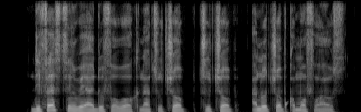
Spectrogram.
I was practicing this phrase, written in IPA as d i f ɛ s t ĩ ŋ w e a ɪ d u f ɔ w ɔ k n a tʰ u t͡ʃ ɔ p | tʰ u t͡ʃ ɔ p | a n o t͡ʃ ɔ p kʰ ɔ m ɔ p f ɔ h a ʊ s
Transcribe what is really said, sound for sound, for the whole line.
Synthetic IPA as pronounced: d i f ɛ s t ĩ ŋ w e a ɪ d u f ɔ w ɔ k n a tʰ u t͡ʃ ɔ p | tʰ u t͡ʃ ɔ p | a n o t͡ʃ ɔ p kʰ ɔ m ɔ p f ɔ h a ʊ s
